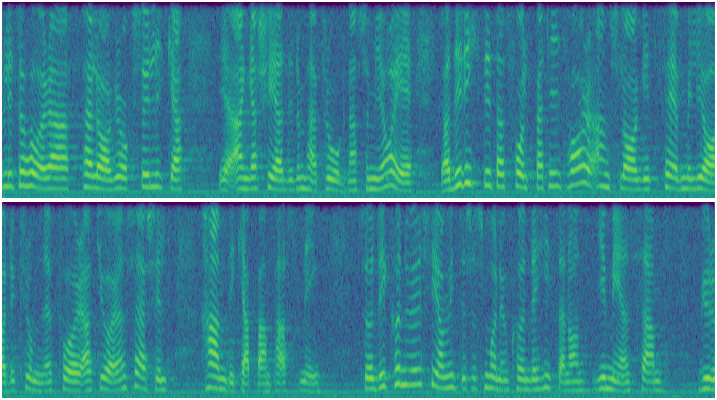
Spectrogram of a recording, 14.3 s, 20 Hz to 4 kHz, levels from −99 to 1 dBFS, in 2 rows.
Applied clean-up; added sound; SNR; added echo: none; none; none; none.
